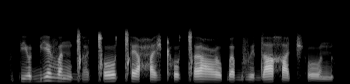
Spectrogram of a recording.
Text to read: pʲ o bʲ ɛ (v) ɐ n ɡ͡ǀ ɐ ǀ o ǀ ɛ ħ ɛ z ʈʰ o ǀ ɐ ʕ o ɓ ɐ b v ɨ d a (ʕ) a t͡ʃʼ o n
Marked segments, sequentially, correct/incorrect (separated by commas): correct, incorrect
